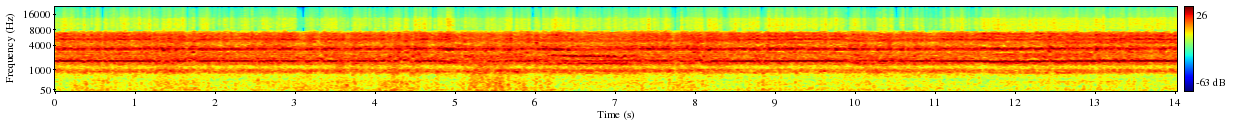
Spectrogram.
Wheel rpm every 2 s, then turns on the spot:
230, 230, 230, 220, 230, 230, 220.
none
